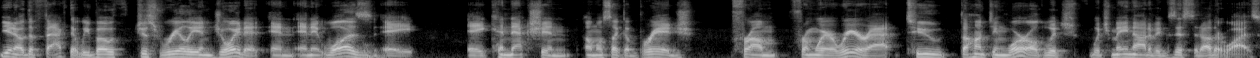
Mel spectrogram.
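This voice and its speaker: With an American accent, a man speaks at a fairly slow pace on a very clean recording with a silent background. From Arizona, Tucson. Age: 30s. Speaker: hunting podcaster. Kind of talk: casual interview. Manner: halting.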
